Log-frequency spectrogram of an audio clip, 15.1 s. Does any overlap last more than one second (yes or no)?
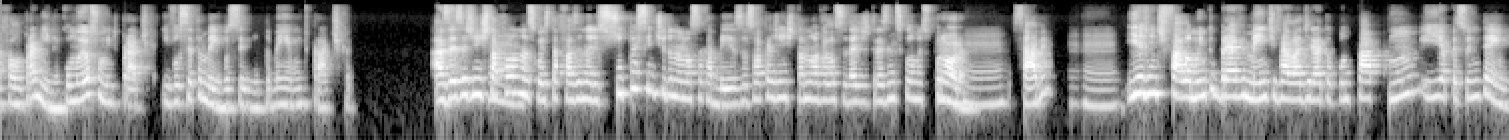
no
